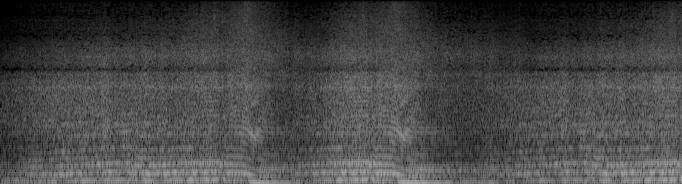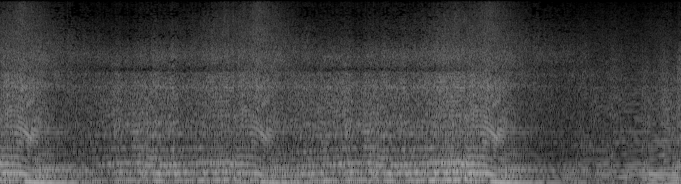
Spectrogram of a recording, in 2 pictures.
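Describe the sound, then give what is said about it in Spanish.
Loud motorcycle engines rev again and again, their pitch climbing and dropping in repeated surges every couple of seconds, a steady roaring drone with no voices. “y las motos.”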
